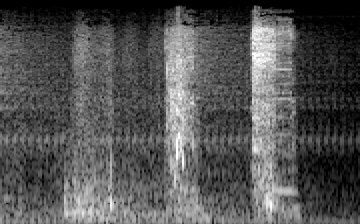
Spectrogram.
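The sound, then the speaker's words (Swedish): Motorized shoelaces cinch tight in three short mechanical whirring bursts, each a quick buzzy zip with a slight ratcheting edge. The last burst is the loudest, and no one speaks. “Och hur svårt ska det vara att få automatiserade skosnören?”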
